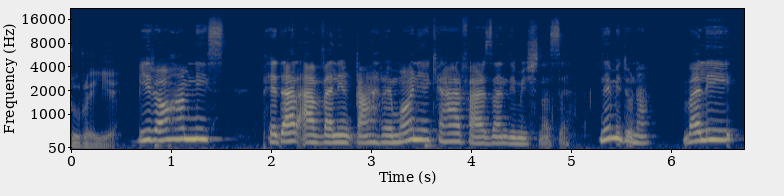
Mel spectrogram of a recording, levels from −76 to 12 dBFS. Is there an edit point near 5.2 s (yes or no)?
yes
